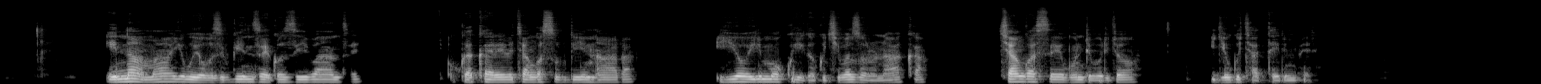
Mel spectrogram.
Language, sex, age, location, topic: Kinyarwanda, male, 18-24, Kigali, government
